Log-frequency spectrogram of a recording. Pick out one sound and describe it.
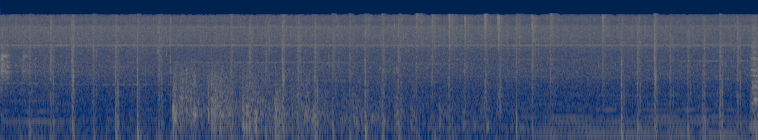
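Footsteps run quickly through undergrowth.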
